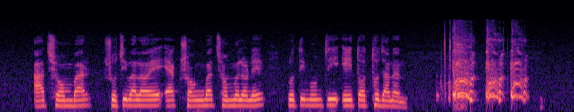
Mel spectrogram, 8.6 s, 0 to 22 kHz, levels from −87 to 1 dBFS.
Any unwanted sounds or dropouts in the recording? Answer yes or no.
yes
